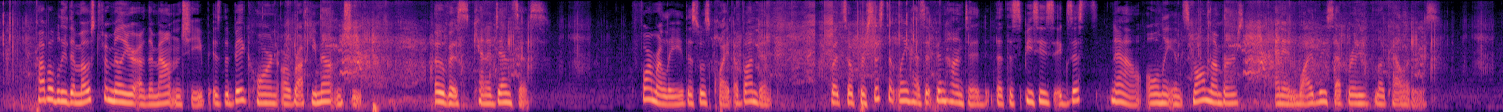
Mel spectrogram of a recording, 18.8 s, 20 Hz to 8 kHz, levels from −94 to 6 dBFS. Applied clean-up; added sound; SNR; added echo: none; Sliding door; 16 dB; none.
